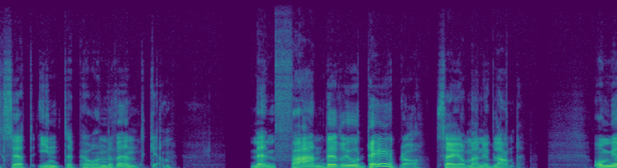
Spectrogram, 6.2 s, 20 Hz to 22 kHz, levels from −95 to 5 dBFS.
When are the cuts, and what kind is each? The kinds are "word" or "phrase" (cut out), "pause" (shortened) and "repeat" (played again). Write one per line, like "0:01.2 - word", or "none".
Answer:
0:02.8 - word
0:04.0 - word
